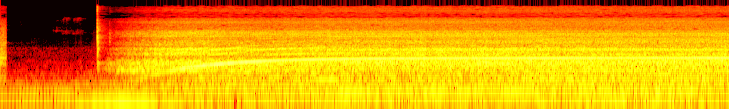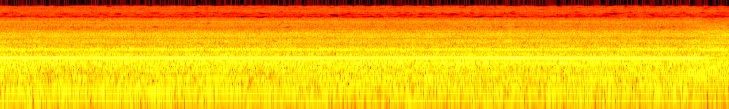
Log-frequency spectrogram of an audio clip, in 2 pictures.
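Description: Homemade centrifugal blower fan switched on about a second in: its motor spins up with a quickly rising whine, then runs steadily with a high whine and a rush of air.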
